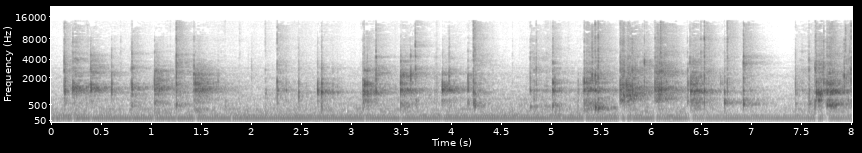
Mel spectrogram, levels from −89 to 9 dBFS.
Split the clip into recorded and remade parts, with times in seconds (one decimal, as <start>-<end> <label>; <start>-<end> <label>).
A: 0.0-8.0 recorded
